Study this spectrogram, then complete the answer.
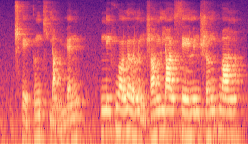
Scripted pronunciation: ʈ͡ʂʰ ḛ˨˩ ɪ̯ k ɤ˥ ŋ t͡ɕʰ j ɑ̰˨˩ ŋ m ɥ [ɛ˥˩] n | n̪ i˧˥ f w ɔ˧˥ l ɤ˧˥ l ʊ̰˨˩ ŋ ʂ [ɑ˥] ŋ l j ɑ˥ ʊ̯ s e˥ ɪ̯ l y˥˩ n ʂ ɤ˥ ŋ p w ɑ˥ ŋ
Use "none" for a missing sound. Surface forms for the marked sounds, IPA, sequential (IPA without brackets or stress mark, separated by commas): ɛ˥, ɑ˥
